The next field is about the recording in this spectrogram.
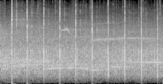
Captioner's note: applause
